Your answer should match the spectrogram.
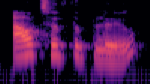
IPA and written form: aʊt əv ðə bluː (Out of the blue)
